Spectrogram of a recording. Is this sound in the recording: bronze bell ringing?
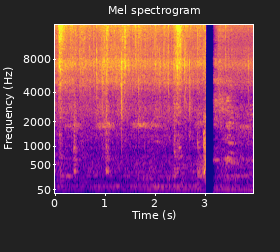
no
